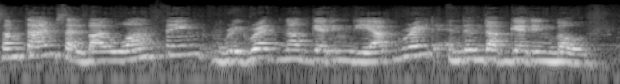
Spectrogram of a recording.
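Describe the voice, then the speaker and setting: A woman with a non-native accent talks at a fairly quick pace, her fairly high voice full of lively intonation. Music plays in the background, and the room echo is audible. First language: not English. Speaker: lifestyle vlogger. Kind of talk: personal confession vlog. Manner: conversational and expressive.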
